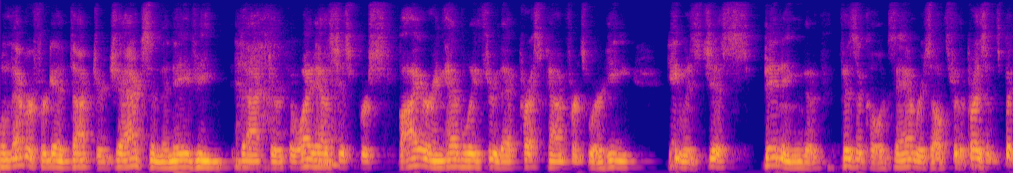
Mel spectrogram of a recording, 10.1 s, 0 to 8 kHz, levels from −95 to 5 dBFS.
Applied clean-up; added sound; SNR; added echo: none; none; none; reverberation time 0.3 s.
